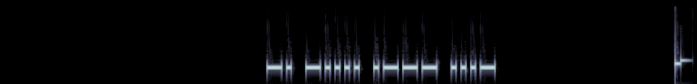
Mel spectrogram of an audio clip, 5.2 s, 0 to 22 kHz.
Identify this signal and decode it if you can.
Morse code, heard as a keyed tone, about 31 wpm, 700 Hz. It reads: N6JV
